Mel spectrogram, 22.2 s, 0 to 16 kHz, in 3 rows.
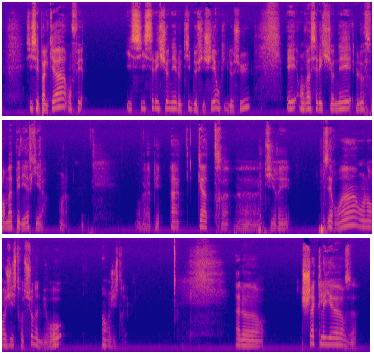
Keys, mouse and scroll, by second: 4.1 click, 5.4-5.7 scroll down 1, 6.2 click, 7.9 click, 9.6 click, 10.2 click, 11.3 click, 13.7 KP_0, 13.8 KP_1, 15.3 click, 16.3 click.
